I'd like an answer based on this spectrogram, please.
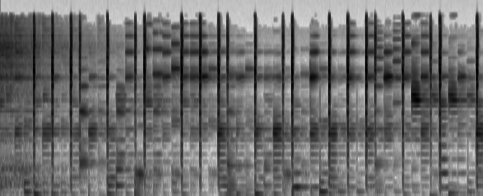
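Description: Electronic background music with synthesizer notes over a steady drum-machine beat.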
